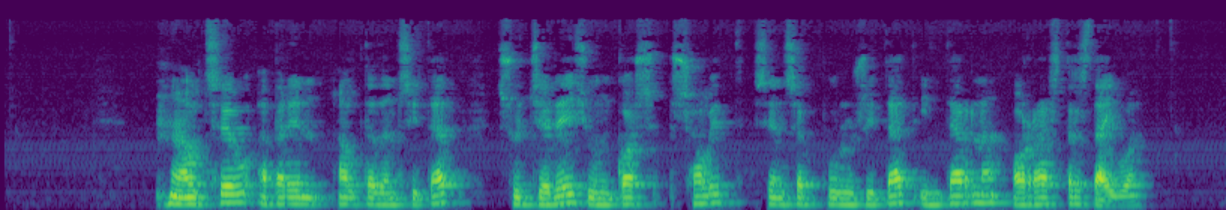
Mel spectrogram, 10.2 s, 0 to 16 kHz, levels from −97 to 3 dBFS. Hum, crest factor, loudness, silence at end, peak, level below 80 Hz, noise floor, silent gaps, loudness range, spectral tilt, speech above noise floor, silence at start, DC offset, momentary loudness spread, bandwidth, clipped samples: none; 20 dB; -21 LUFS; 0.7 s; -2 dBFS; -54 dBFS; -69 dBFS; none; 2 LU; -7 dB/octave; 49 dB; 1.3 s; under 0.1%; 10 LU; 11.5 kHz; under 0.1%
